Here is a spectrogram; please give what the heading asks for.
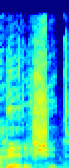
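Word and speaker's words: בראשית: Gênesis deriva de uma palavra hebraica que se pronuncia Bereshit, que significa o início.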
